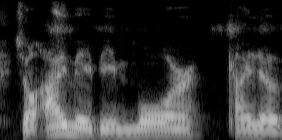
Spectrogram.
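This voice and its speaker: A man talks in a Californian accent with ordinary pitch variation. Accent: Californian American. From Southern California. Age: 70s. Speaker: Zen teacher. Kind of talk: interview. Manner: conversational, casual.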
